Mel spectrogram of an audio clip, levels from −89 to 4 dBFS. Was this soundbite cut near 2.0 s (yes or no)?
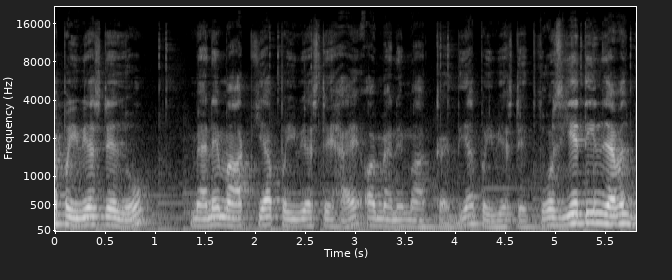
no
